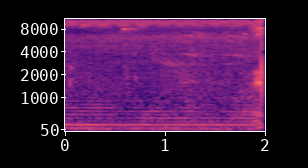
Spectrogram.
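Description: A steady low hum that holds one pitch throughout.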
